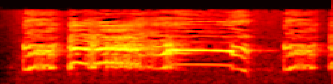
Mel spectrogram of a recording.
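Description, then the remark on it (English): At dawn at the Minawao refugee camp in northern Cameroon, a rooster crows loudly, a drawn-out harmonic call rising and holding before dropping off, followed by a couple of shorter clucking bursts. “A rooster crows.”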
